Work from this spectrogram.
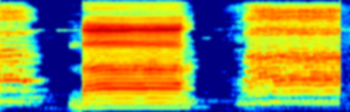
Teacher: تھوڑا سا لمبا بھی کرنا ہے، الف ہے اس کا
